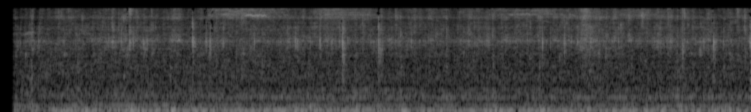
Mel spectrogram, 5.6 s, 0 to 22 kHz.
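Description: Stylus tracking the lead-in groove of a spinning 45 rpm vinyl single: steady surface noise over a low turntable rumble and hum, with a few faint clicks.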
